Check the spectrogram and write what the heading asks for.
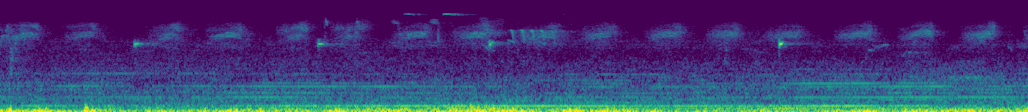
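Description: Birds calling: a high note repeated about twice a second, with short rising chirps now and then, over a steady low rumble.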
